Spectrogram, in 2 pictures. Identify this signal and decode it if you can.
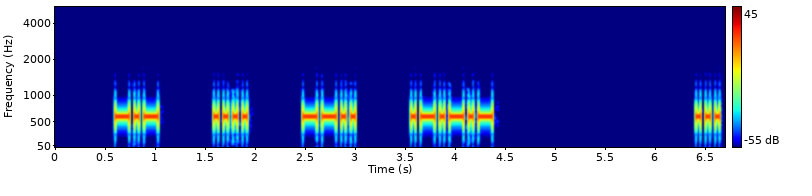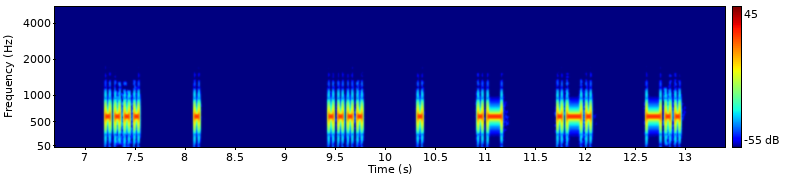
Morse code, heard as a keyed tone, about 25 wpm, spaced as for 12 wpm, 600 Hz. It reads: KHZ. SHE HEARD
